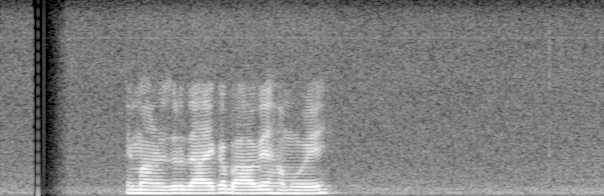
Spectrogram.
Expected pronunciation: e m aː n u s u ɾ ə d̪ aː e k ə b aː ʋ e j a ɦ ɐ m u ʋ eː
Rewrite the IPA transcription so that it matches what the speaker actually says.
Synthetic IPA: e m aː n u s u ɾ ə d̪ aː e k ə b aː ʋ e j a ɦ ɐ m u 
